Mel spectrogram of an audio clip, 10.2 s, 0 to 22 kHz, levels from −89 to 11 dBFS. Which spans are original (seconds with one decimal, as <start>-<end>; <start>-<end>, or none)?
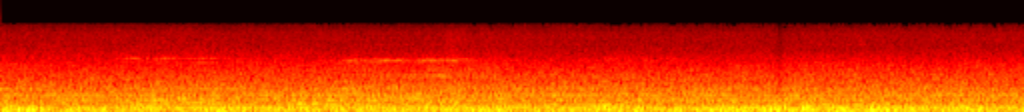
0.6-3.0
